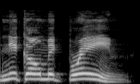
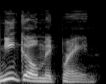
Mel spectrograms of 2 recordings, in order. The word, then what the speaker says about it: Nicko McBrain: Nicko McBrain. It is not. It is Nicko. Just look how it's spelled. N I C K Nick with an O at the end of it.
